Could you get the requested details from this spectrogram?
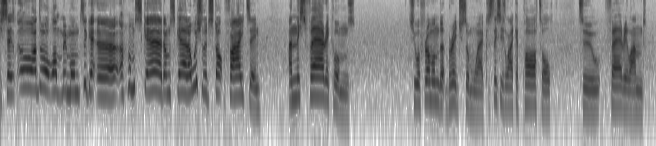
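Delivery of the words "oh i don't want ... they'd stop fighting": tearful put-on girl voice, higher. Telling a folk tale, voicing the scared daughter at the bridge: acting out a crying girl. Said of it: "And she starts crying".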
